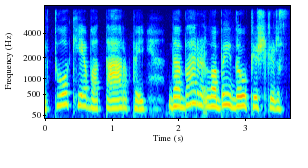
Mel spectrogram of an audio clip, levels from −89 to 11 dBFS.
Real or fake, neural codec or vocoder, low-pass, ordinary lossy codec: real; none; 7.2 kHz; AAC, 48 kbps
